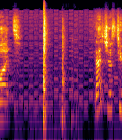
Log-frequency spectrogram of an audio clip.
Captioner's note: cartridge falls onto floor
